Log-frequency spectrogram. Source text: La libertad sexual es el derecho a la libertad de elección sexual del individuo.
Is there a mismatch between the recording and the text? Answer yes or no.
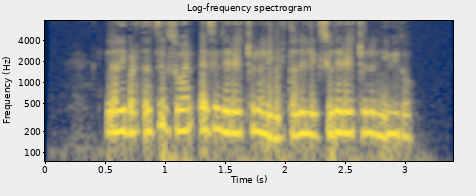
yes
